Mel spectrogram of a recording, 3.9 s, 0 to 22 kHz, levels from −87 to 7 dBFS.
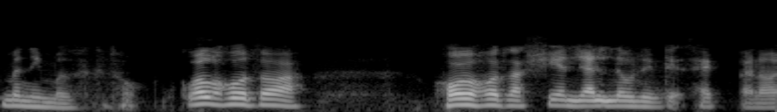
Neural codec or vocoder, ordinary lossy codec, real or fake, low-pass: codec, 16 kHz, 1 kbps, X-Codec, HuBERT features, trained on LibriSpeech; none; fake; 7.2 kHz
